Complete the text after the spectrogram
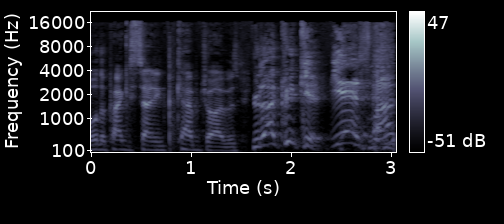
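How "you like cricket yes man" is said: high, bright put-on voice of a cab driver; imitated cab driver accent. Imitating Pakistani cab drivers at the cricket, high put-on voice. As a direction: mimic the excited cab driver.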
